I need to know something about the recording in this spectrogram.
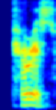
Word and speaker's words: Paris: 그래서 이것도 Paris 혹은 파리, 파르, 파리 요렇게 읽습니다. 파리, France, 파리 이렇게. 그렇게 R 발음을 R 발음이죠.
